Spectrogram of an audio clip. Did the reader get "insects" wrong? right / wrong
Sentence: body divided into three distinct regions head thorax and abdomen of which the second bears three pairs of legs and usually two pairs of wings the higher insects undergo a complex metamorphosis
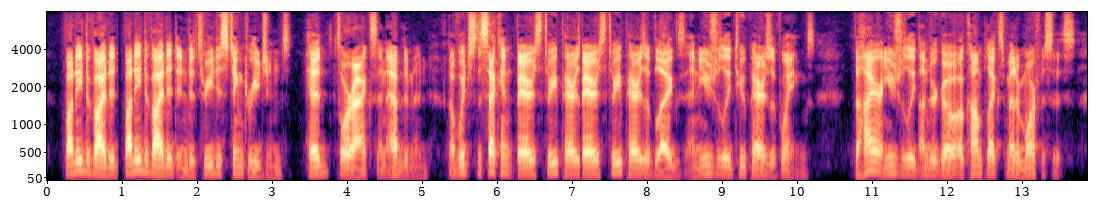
wrong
